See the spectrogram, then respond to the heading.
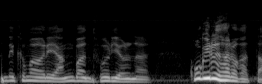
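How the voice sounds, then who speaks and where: This man talks at a very fast pace with very wide pitch swings. His tone is dark and mellow. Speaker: pastor. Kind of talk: sermon. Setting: church. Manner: conversational, storytelling.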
